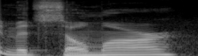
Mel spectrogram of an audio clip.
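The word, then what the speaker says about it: Midsommar: how do you say I say mid-somar I don't know because it's O.R it's like yeah okay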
